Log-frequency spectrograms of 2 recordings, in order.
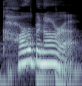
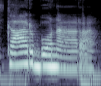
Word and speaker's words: carbonara: before okay next one i usually hear carbonara okay it's not that that voice crack it's not that like it is far but anyway it's not the worst one okay so this one is carbonara okay so if you take into account the things i've said so far ca that really open a ca carbonara so closed o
